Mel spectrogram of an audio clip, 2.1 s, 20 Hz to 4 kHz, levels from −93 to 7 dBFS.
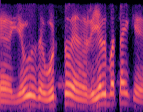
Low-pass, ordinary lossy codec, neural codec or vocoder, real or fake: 3.6 kHz; none; none; real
